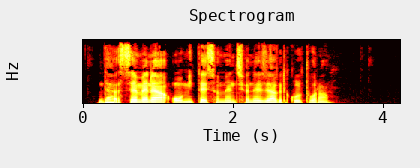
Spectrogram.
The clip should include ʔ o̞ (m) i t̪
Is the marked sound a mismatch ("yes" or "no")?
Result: no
